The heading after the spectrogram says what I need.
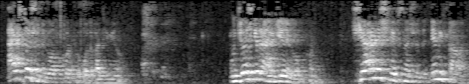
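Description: A man giving an informal religious lecture, animated and conversational, full of rhetorical questions. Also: high voice. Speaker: religious teacher. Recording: very echoey, distant and dull.

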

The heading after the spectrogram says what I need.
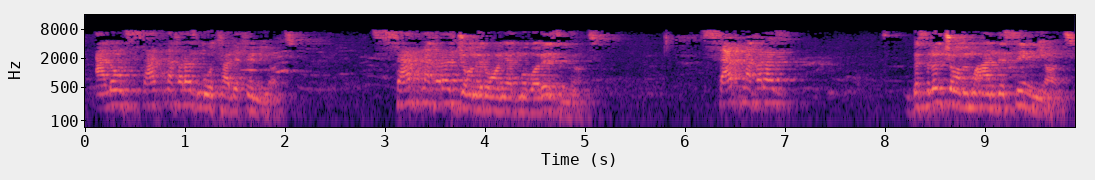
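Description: Fiery high-voiced preacher in echoing hall. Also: male voice. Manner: builds to shouted refrains. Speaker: religious political speaker. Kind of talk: impassioned sermon with storytelling. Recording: very echoey, muffled hall recording.

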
